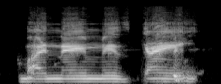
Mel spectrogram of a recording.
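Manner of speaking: slow, dragged-out throaty voice. Joking that someone sounds like Kane: Kane voice. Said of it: "he sound like Kane with the motherfucking thing".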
